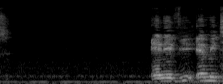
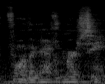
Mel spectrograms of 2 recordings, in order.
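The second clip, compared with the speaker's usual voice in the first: low, hushed pleading; a beaten man begging mercy, low and soft; Esau's plea; 8 semitones lower, 15 dB quieter than usual. Retold or imitated. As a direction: whisper a desperate prayer low and soft. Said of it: "this is how Esau said".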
